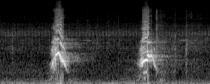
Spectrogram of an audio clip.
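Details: Pomeranian jumping and barking, filmed 4 June 2012 in the evening: two sharp, high yapping barks about a second apart, with a faint steady hum underneath.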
